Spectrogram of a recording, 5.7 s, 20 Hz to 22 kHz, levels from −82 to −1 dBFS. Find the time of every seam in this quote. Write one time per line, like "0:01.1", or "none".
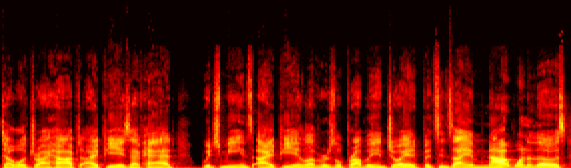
none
